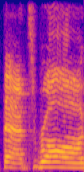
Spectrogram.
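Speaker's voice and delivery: mock scolding. Imitating Aussies in chat, mock scolding. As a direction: call out the mistake, imitating chat. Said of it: "all the Aussies in chat were like".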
